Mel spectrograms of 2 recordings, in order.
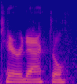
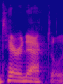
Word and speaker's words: pterodactyl: but p is in pterodactyl yeah you know pterodactyl has a silent p in the beginning for some stupid reason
